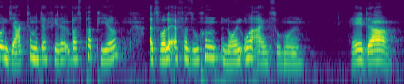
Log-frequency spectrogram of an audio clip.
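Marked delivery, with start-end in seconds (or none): 5.2-6.0 louder, a hint of a grumbling old miser; mock gruff growl. A narrator's reading. Scrooge faking his usual gruffness to the late clerk, mock growl. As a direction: put on his old grumpy voice. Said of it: "brummte Scrooge ... seine gewohnte Stimme nachmachend".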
